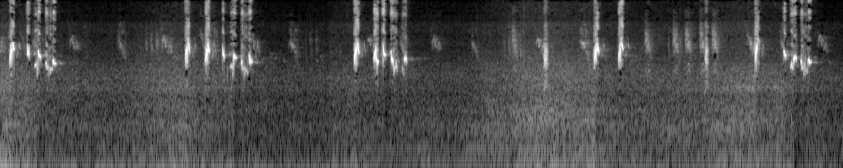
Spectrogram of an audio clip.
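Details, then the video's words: Baghdadi-style bulbul song (tor Baghdadi): a string of brief bubbly phrases of sharp whistled notes, delivered every one to three seconds, clear against a quiet background. "تغريد بلبل طور بغدادي"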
